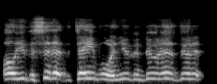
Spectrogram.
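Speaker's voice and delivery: high, sugary mock invitation; lightly voiced pushy hosts; mock eager inviters. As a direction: ham up the flattering hosts. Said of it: "they said to Imam Fahim".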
